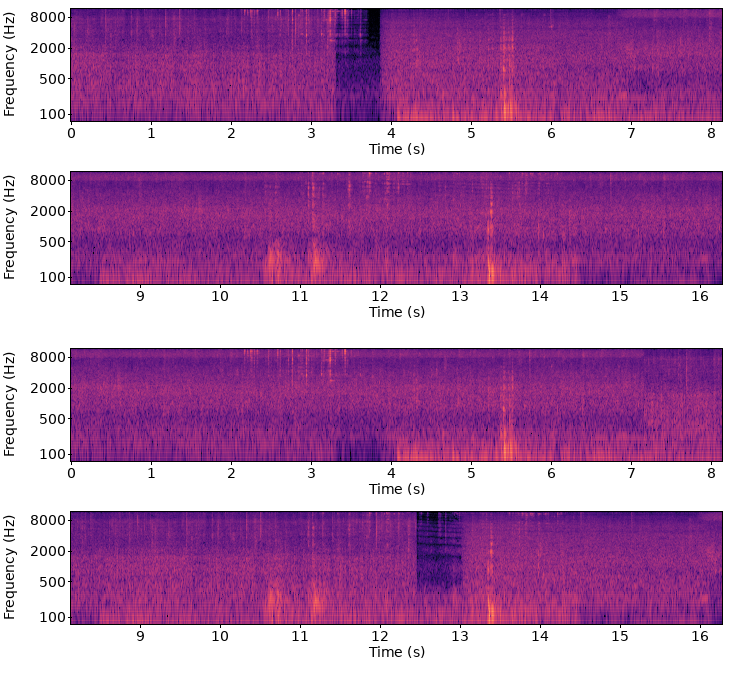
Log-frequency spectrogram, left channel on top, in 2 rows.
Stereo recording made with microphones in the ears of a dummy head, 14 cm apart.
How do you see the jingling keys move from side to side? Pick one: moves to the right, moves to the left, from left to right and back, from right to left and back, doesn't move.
from right to left and back.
